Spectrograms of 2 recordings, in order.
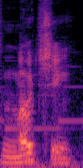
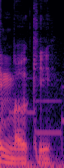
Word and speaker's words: mochi: No, that's spelled mochi. Differently. That's mochi. I always say Moki.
